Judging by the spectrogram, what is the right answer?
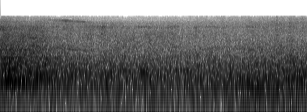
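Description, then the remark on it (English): A city bus pulls away from a stop, its engine a steady, broad roar and rumble that holds fairly loud and even for several seconds, with no voices. “The bus leaves without her.”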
